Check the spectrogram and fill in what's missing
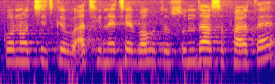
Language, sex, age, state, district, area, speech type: Maithili, female, 45-60, Bihar, Begusarai, urban, spontaneous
